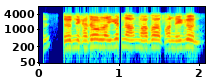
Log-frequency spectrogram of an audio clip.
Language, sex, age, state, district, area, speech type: Bodo, male, 60+, Assam, Chirang, rural, conversation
